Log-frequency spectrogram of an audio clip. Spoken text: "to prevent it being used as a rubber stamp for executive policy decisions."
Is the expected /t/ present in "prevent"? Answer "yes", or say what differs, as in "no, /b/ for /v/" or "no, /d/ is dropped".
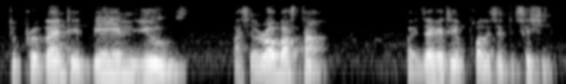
yes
